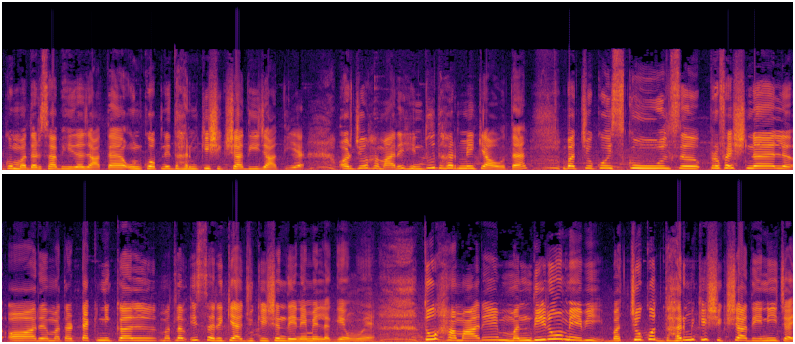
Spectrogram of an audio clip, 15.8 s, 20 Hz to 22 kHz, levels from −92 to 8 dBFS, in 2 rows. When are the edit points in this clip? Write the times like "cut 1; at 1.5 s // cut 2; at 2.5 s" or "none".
none

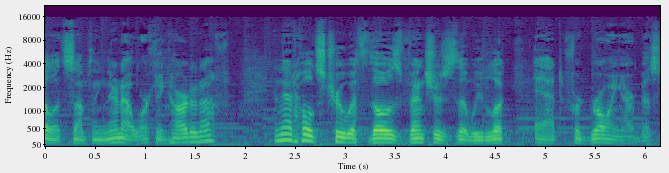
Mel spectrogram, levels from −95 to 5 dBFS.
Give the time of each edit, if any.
cut 1; at 4.8 s

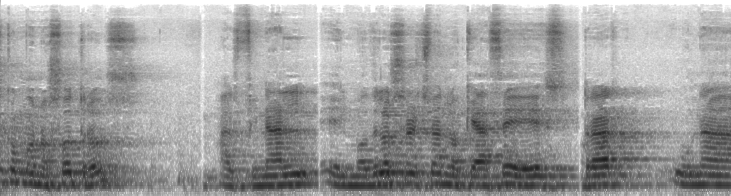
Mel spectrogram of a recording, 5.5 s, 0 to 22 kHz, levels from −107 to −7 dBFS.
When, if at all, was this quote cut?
cut 1; at 1.5 s // cut 2; at 2.4 s // cut 3; at 4.3 s

